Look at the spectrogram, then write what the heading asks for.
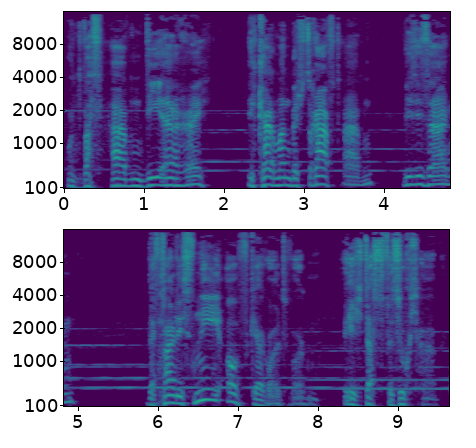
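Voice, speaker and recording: Older male survivor, radio drama, slow deliberate pace, gravelly, bitter, emphatic, principled. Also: on the high side, soft background music. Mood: agitated, arguing. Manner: emphatic, argumentative, rhetorical questions. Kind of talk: German radio crime drama acting.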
